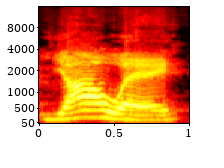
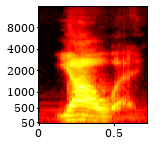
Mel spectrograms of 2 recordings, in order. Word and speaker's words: Yahweh: just a wrong spelling it's really a wrong pronunciation of the Hebrew word Yahweh the true personal name of God revealed to Moses so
